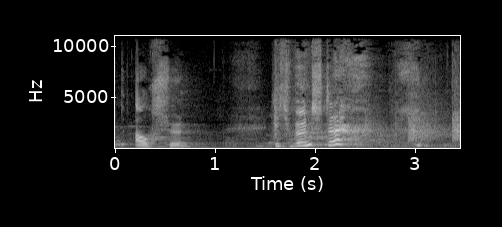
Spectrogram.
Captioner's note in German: Beifall BÜNDNIS 90/DIE GRÜNEN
